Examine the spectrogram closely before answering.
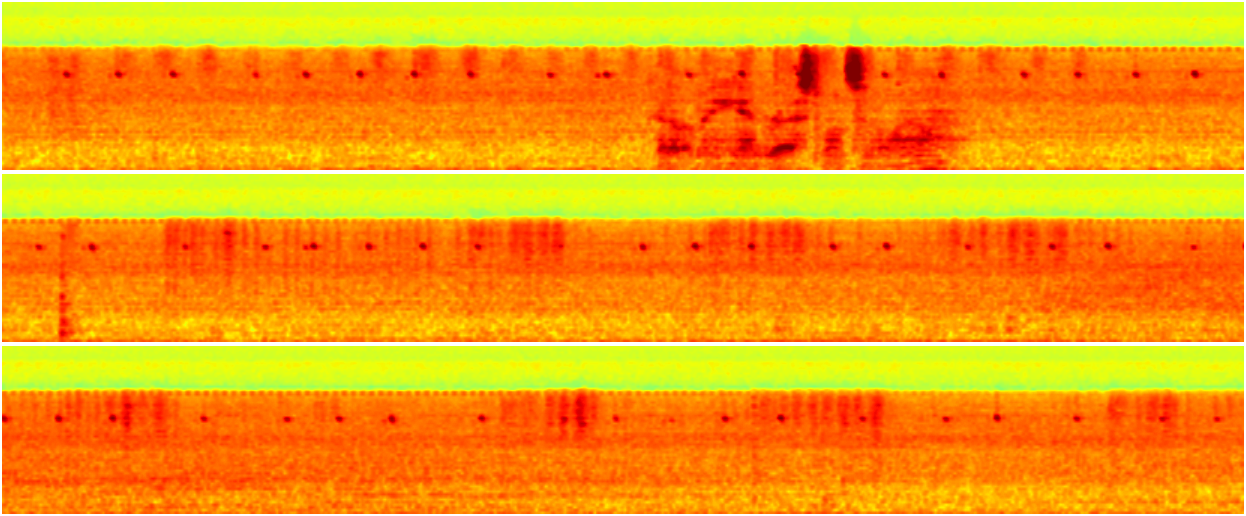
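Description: A paintbrush scrapes softly across a canvas.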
